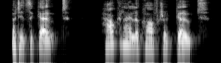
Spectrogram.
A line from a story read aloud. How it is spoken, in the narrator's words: complained Ashley bitterly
